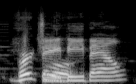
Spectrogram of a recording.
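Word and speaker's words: Babybel: Baby Bell.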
